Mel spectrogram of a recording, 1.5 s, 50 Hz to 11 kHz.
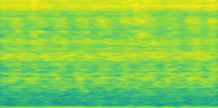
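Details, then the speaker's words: BMW E30 Touring with a 4-cylinder 1.6-litre engine of about 100 hp: a low, even idle burble with a steady pulse and no knock or miss; it idles normally. "Okay, let's look at this engine and listen to it. This is a 4-cylinder 1.6 liter, just a little bit of 100 horsepower."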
